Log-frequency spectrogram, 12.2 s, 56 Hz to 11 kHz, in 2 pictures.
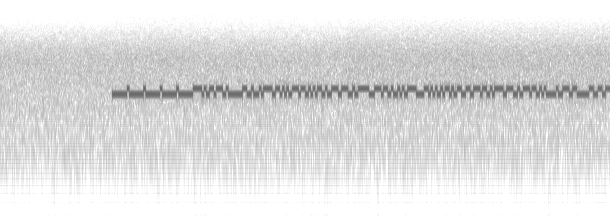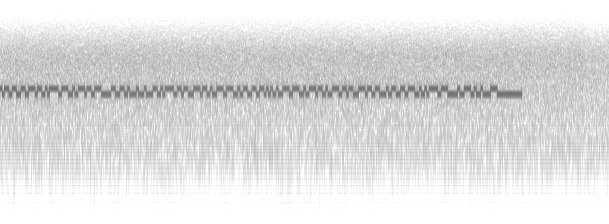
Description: RTTY (45.45 baud, 170 Hz shift), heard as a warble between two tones, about 1280 Hz centre, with radio static. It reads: PER SANT JORDI EN XAVI I EN MIQUEL ANIRAN AL CINEMA.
